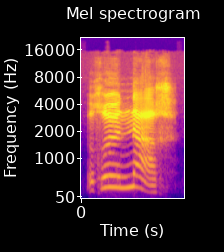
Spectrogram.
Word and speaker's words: renard: Le D ne se prononce pas puisqu'il est écrit en bleu. Donc ce dernier mot se lit re, na, r. Renard.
